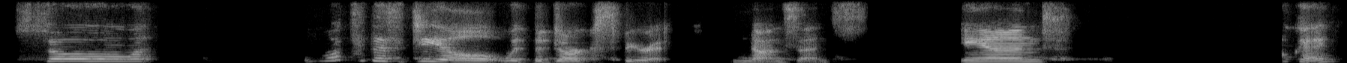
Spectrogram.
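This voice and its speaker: Hosting an easygoing read-along of a children's Bible, a woman offers wry, irreverent commentary in an informal style. Her voice sits a little high, and the recording has a dull quality.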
